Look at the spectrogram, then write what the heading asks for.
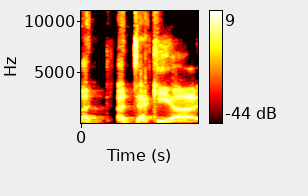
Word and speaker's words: Adekia: Am I saying Attica? Can you tell me the pronunciation, the name? Adekia is the fictional Adekia.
